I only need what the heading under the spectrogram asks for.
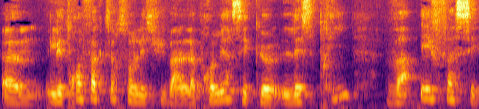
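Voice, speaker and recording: A man speaks with a Toulouse accent and fairly high pitch. His tone is dark and mellow, with ordinary pitch variation. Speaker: financier. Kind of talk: interview. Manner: hesitant, many fillers and repetitions.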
